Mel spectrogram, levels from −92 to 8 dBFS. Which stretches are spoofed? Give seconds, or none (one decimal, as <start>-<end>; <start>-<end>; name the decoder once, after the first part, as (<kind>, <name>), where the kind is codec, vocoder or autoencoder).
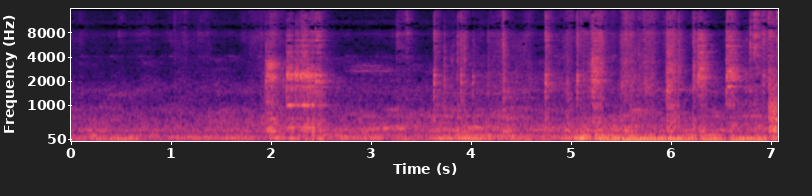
none

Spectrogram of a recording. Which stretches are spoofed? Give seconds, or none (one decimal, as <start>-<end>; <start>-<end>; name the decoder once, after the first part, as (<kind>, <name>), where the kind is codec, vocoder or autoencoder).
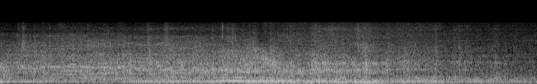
0.0-4.4 (codec, SNAC)

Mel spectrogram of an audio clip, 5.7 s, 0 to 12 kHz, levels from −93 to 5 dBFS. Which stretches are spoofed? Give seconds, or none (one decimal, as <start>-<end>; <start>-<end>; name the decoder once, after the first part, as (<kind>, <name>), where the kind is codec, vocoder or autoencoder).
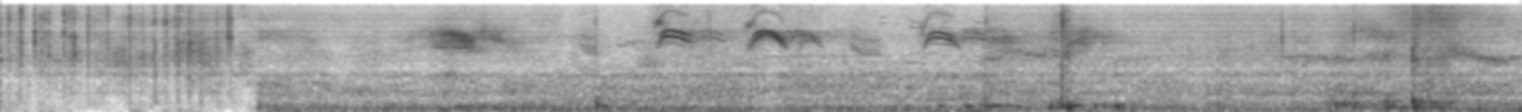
0.0-2.1 (codec, SNAC); 3.7-5.7

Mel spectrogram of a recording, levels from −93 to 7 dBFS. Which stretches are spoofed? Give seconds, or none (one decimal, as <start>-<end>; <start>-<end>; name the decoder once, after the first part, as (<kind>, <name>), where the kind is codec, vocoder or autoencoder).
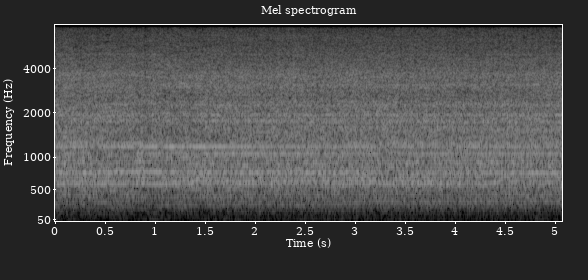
0.4-1.5 (codec, SNAC)

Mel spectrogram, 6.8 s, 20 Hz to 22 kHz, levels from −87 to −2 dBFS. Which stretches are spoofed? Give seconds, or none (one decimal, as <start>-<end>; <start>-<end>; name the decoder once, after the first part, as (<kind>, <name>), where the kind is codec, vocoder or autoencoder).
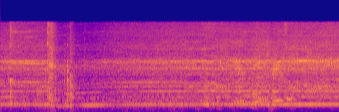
3.7-6.8 (codec, SNAC)

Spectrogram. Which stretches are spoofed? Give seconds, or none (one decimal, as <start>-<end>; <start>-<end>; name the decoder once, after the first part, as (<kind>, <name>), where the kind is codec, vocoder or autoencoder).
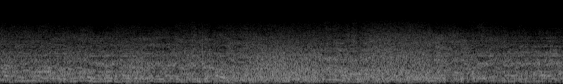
0.0-2.5 (codec, SNAC); 3.2-3.7; 4.3-5.6

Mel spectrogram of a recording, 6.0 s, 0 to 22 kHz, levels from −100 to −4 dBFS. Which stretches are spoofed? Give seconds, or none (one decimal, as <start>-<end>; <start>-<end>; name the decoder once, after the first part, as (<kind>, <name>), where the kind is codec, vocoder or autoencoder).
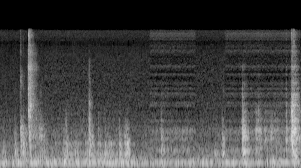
3.0-3.9 (codec, SNAC); 4.5-6.0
